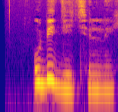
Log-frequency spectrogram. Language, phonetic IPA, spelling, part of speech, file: Russian, [ʊbʲɪˈdʲitʲɪlʲnɨj], убедительный, adjective, Ru-убедительный.ogg
- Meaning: 1. convincing, persuasive 2. earnest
